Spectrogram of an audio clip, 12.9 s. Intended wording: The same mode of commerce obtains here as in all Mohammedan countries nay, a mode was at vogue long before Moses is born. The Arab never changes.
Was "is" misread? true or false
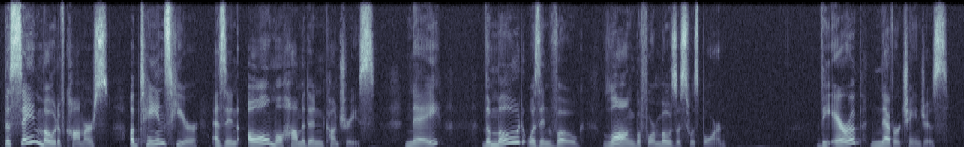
true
